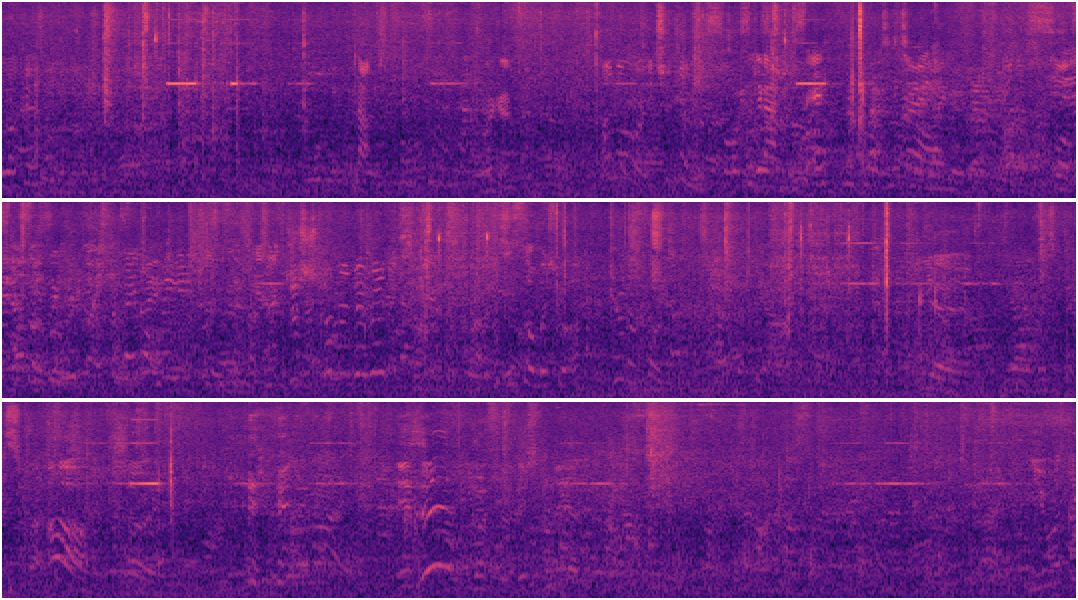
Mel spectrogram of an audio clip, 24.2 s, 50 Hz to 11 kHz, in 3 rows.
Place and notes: London Borough of Camden, Greater London, Vereinigtes Königreich - King's Cross St. Pancras tube station, Western ticket hall - Automatic barriers
King's Cross St. Pancras tube station, Western ticket hall - Automatic barriers. People checking in: signals, chatter, steps, mechanical sounds from card readers and barriers.
[Hi-MD-recorder Sony MZ-NH900 with external microphone Beyerdynamic MCE 82]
